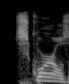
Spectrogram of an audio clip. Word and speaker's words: squirrels: You sound like you're doing it correctly. Squirrels, like one syllable.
